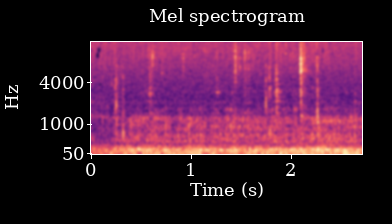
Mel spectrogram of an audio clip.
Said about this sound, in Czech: Tak jsem si tu musel zatopit. A to je paráda, prostě sedět vedle toho a jen tak na to koukat. Je to takový relaxační moment. Moc fajn. Určitě to možná i slyšíte. Já dám ten mikrofon trošičku blíž k tomu ohni, abyste to slyšeli a užili si to taky.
